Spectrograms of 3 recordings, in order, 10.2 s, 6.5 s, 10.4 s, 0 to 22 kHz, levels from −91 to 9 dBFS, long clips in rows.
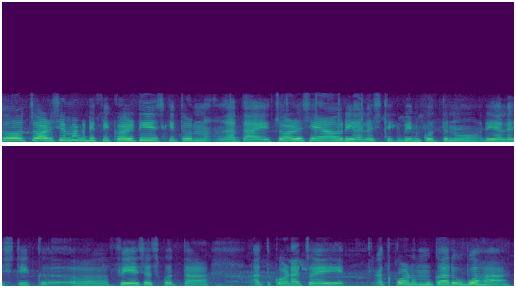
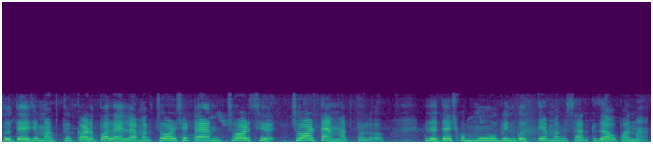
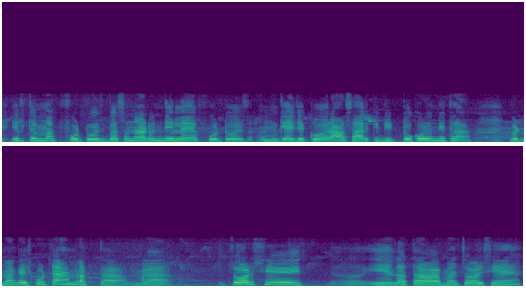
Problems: constant background noise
